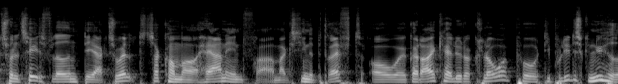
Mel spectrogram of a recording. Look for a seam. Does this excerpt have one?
no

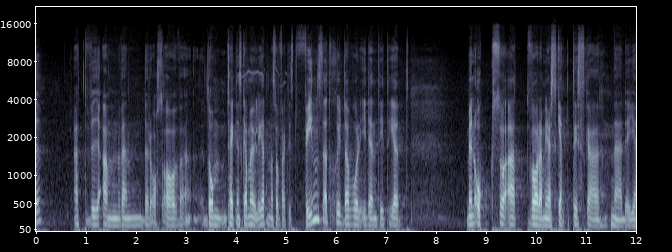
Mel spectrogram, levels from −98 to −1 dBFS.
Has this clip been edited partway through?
no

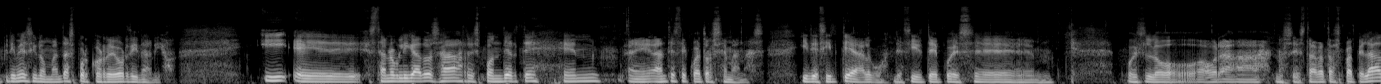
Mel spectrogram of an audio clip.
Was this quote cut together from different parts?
no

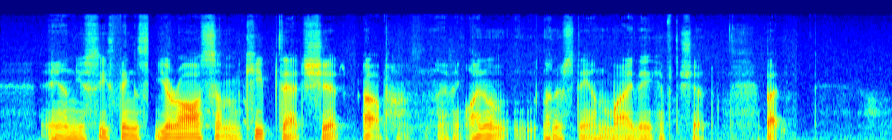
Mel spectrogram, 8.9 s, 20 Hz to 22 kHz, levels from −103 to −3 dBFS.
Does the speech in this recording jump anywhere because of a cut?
yes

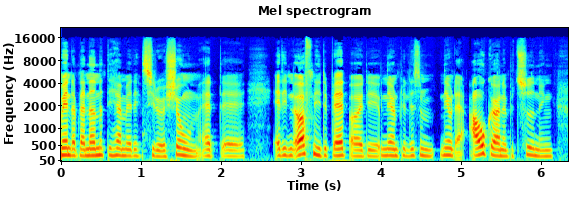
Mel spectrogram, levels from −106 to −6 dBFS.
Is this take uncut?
no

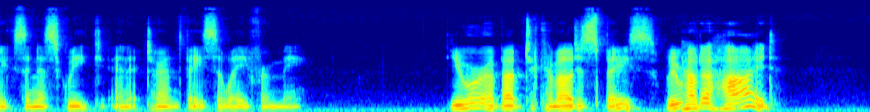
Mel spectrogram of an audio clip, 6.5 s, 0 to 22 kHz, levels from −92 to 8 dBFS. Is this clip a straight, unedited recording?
no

